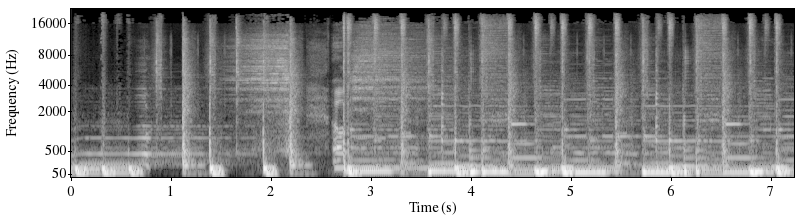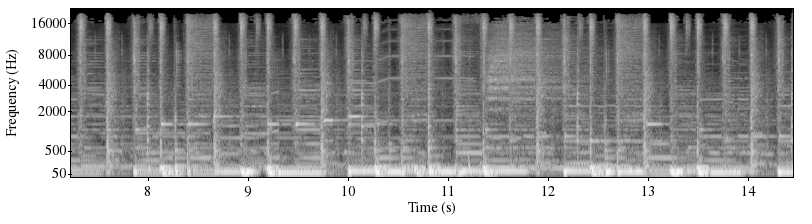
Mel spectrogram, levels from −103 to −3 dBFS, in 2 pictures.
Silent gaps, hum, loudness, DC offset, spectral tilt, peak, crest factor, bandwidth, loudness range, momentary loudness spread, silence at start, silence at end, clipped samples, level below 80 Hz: none; none; -18 LUFS; under 0.1%; -5 dB/octave; -4 dBFS; 14 dB; over 20 kHz; 2 LU; 6 LU; 0 s; 0 s; under 0.1%; -22 dBFS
